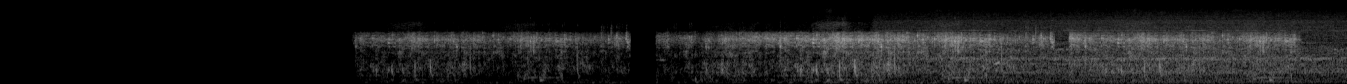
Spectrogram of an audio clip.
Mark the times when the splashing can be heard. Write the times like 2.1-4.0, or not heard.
3.5-13.1.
